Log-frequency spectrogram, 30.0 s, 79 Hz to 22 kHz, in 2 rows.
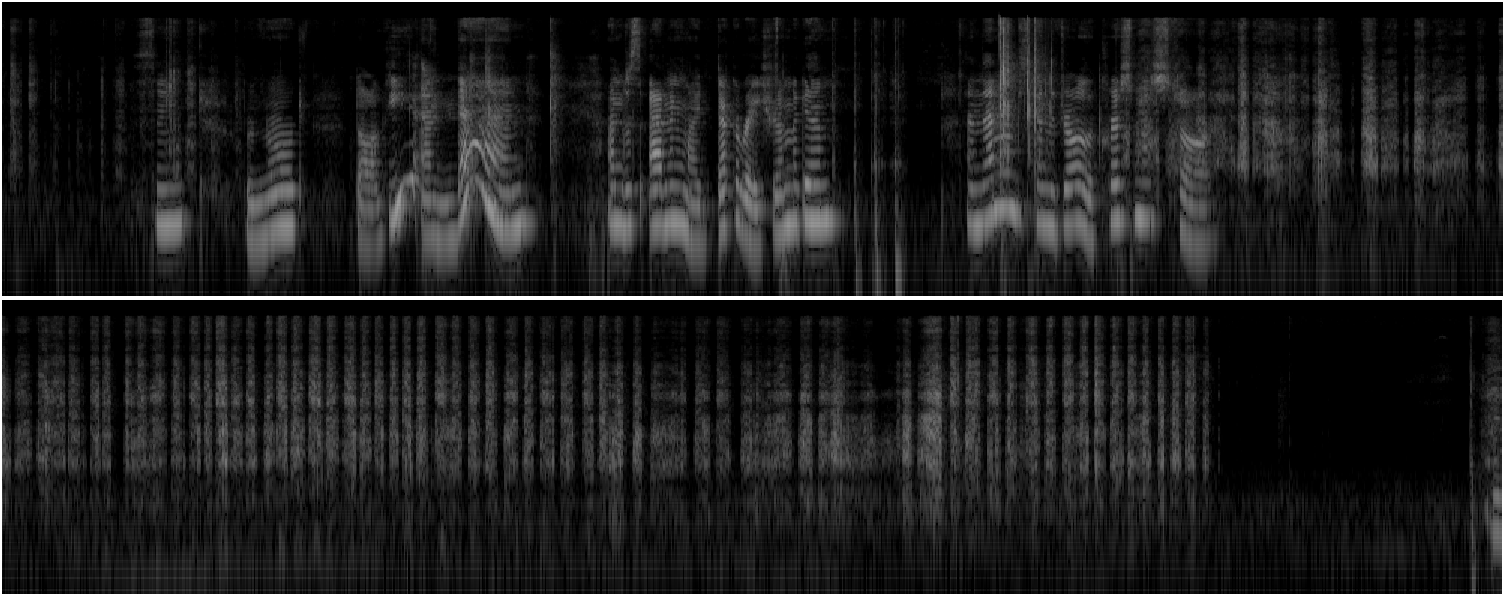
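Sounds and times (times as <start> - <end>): pen scribbling on board: 0.0 - 2.4, 11.2 - 27.1.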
